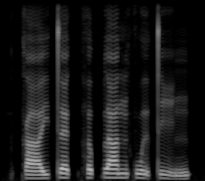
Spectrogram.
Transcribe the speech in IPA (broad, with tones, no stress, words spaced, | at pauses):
kaː˨˦jt̪ɛ˦˥k̚hə˦˥p̚ la˧nkwɨ̰˧˨t̪i˧˩˨ŋ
